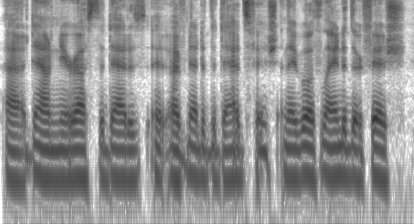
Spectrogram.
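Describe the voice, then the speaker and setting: Lively low-voiced man telling a story. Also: moderate pace, dry recording. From eastern Canada. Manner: animated storyteller, frequent ums and restarts. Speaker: podcast guest. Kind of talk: casual storytelling chat.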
